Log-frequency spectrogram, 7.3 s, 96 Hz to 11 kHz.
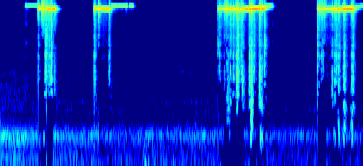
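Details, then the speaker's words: Flyback power supply driven by a 555 timer and MOSFET on an 11.1 V battery: four short bursts of crackling spark over a thin high-pitched whine, roughly 25–30 kV arcs; the MOSFET stays cold and the output is normal. "so that right there is about 25 maybe to 30 000 volts right there it's not bad the mosfet still cold no problems"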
